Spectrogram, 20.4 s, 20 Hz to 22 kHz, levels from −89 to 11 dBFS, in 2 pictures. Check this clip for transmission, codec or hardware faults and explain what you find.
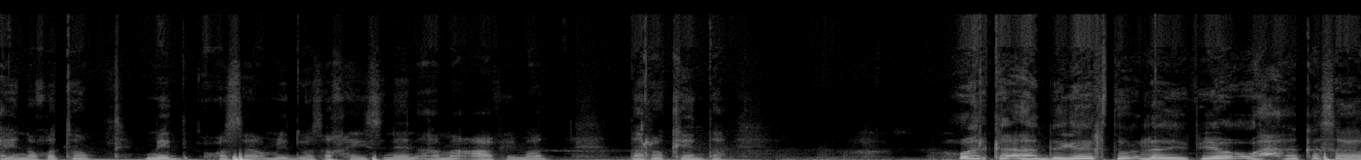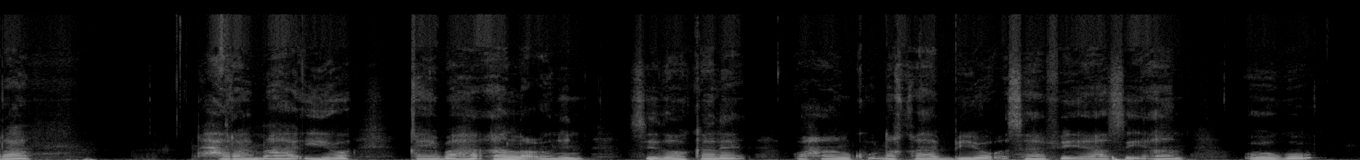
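Listening through the speech, nothing stood out at any point as a problem with how the audio was carried or captured.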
